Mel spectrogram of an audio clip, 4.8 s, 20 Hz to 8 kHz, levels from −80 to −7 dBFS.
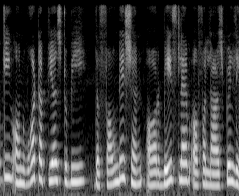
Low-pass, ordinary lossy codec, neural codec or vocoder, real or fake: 7.2 kHz; none; codec, 24 kHz, 3.1 kbps, DualCodec; fake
